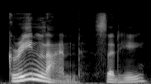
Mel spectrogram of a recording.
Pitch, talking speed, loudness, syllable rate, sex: 135 Hz, 120 wpm, -17 LUFS, 3.1 syllables/s, male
